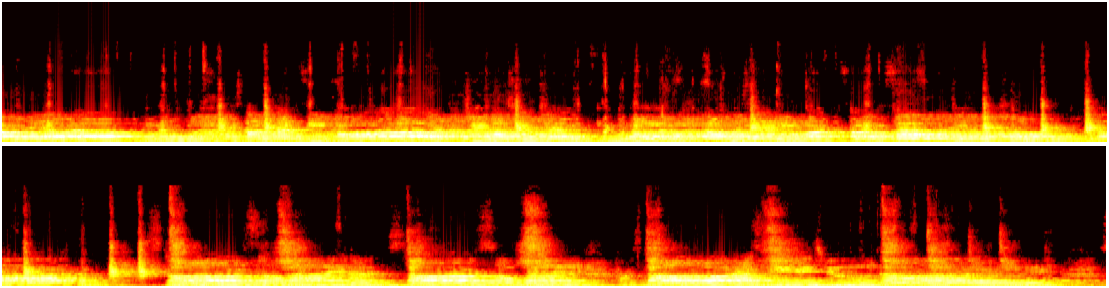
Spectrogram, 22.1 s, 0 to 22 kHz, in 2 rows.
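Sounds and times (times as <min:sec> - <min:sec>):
a cappella group singing: 0:00.0 - 0:22.0.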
